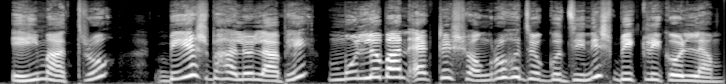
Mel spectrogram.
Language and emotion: Bengali, happy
